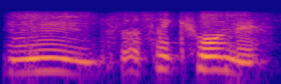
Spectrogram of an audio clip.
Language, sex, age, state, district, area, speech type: Kashmiri, male, 60+, Jammu and Kashmir, Srinagar, urban, conversation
